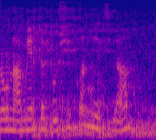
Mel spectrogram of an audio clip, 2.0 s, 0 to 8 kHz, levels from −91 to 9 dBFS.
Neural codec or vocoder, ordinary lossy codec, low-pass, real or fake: codec, 16 kHz, 16 kbps, FunCodec, trained on LibriTTS, 50 frames a second; none; none; fake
